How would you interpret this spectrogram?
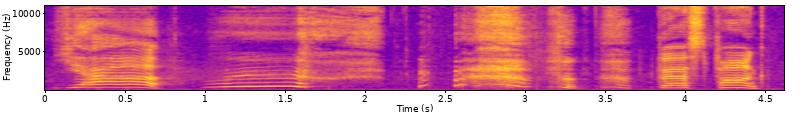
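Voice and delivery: high whooping cheer, hammed up; Canadian punk fan whooping; mock punk cheer.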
